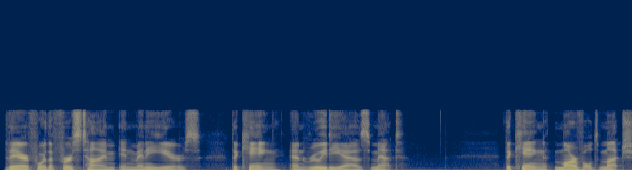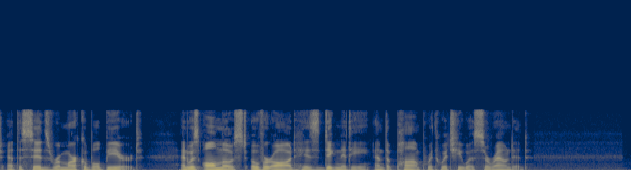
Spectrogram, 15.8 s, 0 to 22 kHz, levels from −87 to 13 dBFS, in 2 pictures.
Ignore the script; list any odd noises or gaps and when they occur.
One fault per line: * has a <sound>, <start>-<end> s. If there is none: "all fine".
all fine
